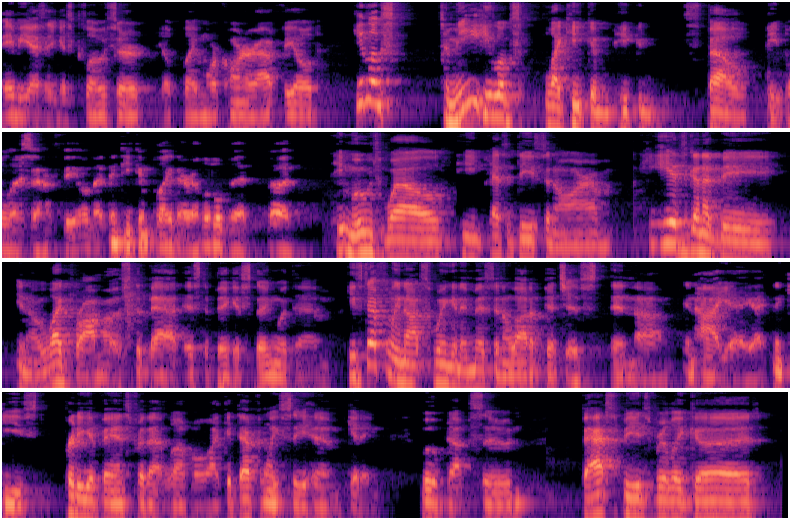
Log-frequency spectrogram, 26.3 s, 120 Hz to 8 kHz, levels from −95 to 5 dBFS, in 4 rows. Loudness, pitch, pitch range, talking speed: -26 LUFS, 110 Hz, 95-155 Hz, 220 wpm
